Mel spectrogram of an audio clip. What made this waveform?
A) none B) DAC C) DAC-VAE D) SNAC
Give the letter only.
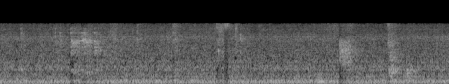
A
